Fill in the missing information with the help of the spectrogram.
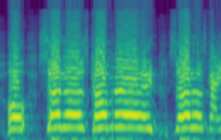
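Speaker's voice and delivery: shrieking high and loud with joy; Elf-style squeal. Retold or imitated. Elf shouting that Santa is coming, shrill glee. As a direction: squeal like a kid at Christmas. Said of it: "and he's like".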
